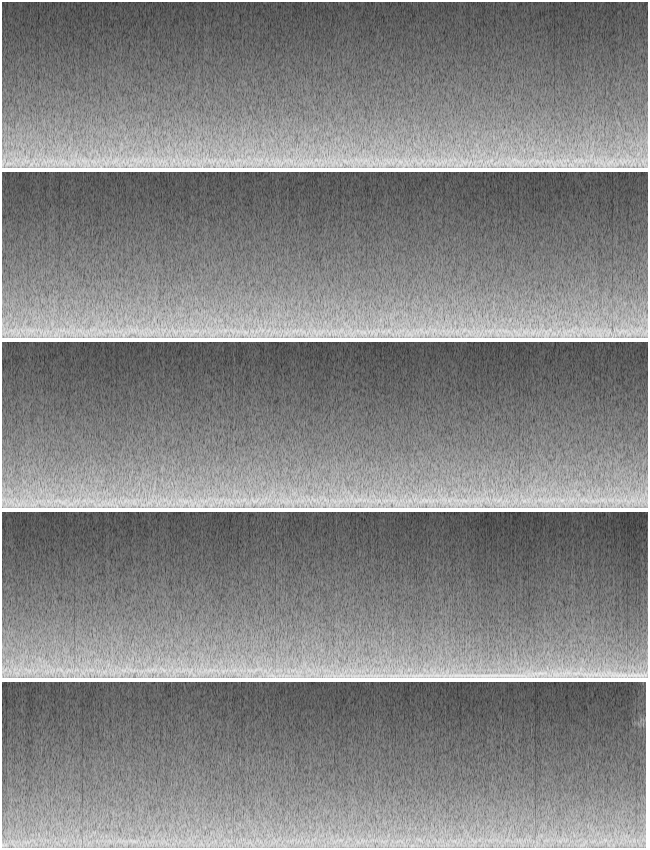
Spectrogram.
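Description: Loud, steady rushing of fast-flowing floodwater, an even noise without a break. About two-thirds of the way in, a low droning tone joins it for a few seconds, then fades.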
